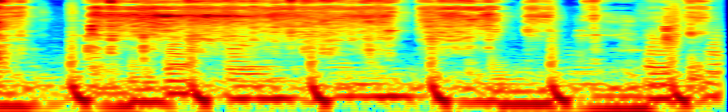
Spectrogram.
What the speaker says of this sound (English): We're just gonna spray, cover the eyes.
